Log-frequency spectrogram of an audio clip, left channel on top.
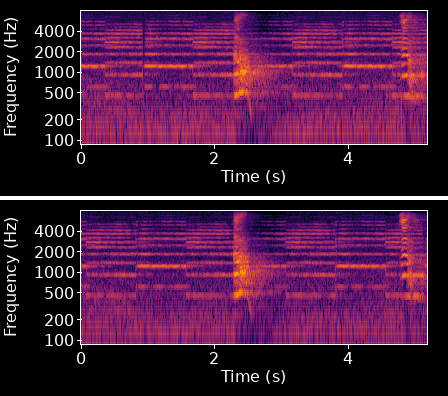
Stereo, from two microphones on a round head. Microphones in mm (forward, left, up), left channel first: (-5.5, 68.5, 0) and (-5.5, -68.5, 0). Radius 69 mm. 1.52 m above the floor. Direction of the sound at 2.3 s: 65° right (ahead or behind).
